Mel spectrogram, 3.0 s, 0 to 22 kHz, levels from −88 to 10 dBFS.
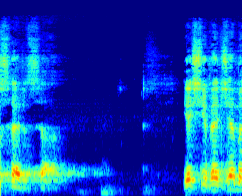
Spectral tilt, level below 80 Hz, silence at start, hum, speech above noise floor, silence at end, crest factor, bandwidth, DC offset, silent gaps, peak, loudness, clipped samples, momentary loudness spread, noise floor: -2 dB/octave; -64 dBFS; 0 s; none; 38 dB; 0 s; 18 dB; 15 kHz; under 0.1%; none; -2 dBFS; -20 LUFS; under 0.1%; 10 LU; -56 dBFS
